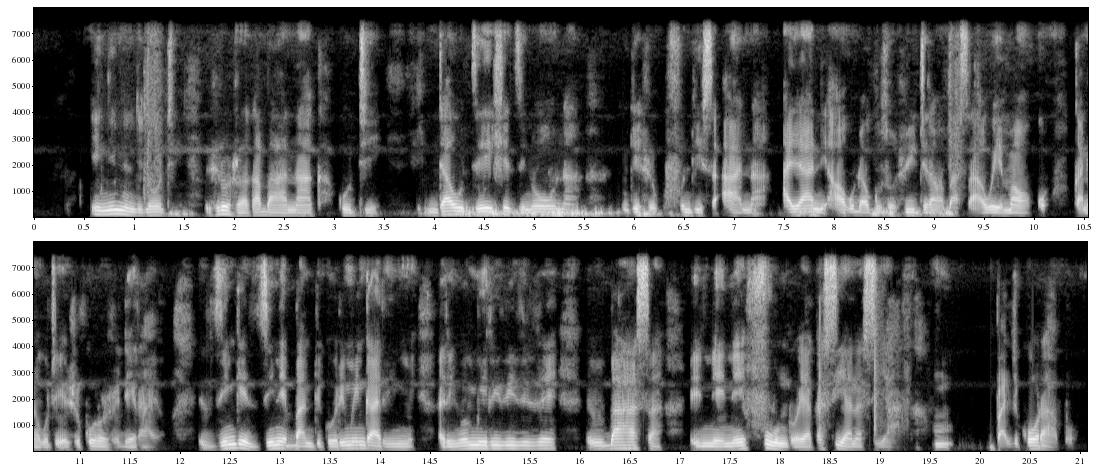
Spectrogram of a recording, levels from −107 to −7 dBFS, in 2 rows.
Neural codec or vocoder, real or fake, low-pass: none; real; 7.2 kHz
